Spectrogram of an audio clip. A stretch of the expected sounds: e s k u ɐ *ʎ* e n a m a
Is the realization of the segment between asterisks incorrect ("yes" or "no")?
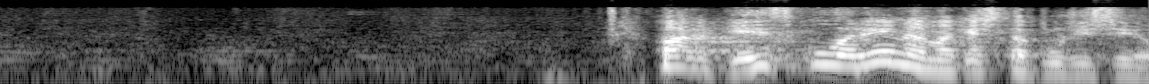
yes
